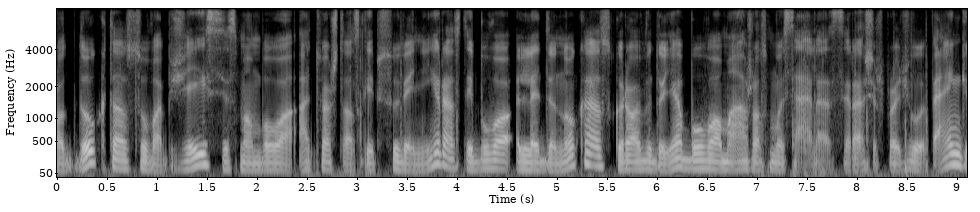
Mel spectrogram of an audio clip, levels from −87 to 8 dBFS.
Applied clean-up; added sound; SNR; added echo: neural diffusion model UNIVERSE++.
